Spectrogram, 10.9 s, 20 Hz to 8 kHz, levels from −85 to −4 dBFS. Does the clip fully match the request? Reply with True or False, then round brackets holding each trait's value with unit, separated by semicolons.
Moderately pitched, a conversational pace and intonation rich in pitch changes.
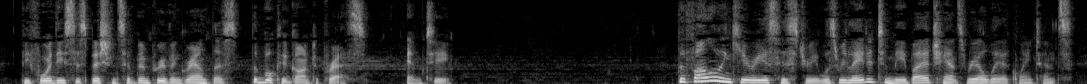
True (175 Hz; 160 wpm; 5.7 semitones)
